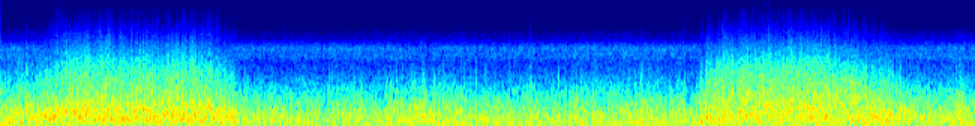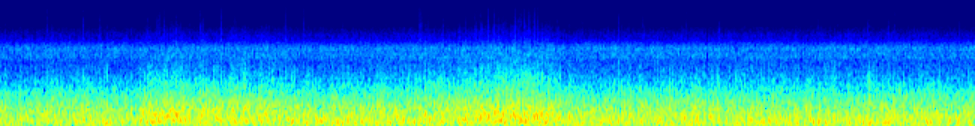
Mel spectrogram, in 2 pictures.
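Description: Wind roars loudly against a microphone in gusts.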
